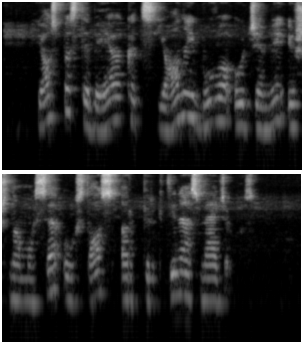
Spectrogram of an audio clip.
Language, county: Lithuanian, Vilnius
